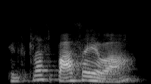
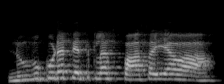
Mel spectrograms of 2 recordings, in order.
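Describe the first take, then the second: First: Said in the usual way. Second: Sarcastic. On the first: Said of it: "సహజంగా". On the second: Shown as a demonstration. Speech trainer needles someone who passed tenth class, sarcastic. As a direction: needle them with feigned disbelief. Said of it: "వ్యంగ్యంగా".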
